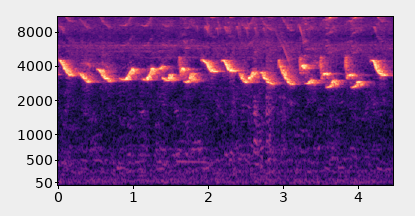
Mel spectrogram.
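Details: Chestnut-bellied seed finch singing in a state competition, pardo song without repetition; loud, pure whistled glides rising and falling, strung together without pause over about four seconds, some quiet voices behind.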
